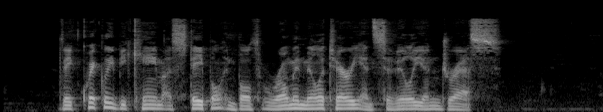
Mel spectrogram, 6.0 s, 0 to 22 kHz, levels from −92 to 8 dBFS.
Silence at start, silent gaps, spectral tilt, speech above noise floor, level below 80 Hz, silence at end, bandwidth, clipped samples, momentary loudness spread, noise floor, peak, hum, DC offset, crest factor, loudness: 0.6 s; none; -5.5 dB/octave; 48 dB; -56 dBFS; 1.05 s; 11.5 kHz; under 0.1%; 6 LU; -75 dBFS; -12 dBFS; none; under 0.1%; 18 dB; -28 LUFS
